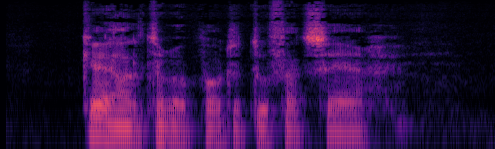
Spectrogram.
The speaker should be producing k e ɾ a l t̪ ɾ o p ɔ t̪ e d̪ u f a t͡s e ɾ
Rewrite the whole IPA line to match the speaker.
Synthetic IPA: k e a l t̪ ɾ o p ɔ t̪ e t̪ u f a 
